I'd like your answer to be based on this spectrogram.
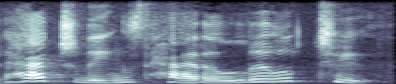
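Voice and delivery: plain reading voice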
